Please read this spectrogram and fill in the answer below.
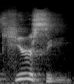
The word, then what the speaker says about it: Kiersey: So if you say her name wrong one more time with her name in front of you, I'm gonna kill myself. – Kirstie Clemons? – Kiersey. K-I-E-R-S-E-Y. – I'm looking at Kiersey Clemons.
